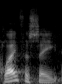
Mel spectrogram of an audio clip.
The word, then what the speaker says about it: glyphosate: So the surprising thing was, the boss keeps saying that it isn't about glyphosate.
